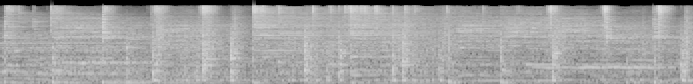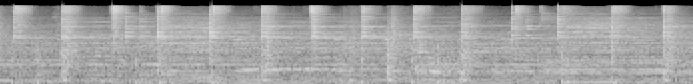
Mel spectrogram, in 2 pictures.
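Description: Drum kit played live in a rock song, close to the microphone: steady snare, bass drum and crash cymbal hits, with the band's low bass notes and held pitched parts underneath.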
